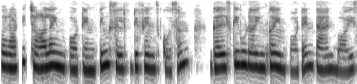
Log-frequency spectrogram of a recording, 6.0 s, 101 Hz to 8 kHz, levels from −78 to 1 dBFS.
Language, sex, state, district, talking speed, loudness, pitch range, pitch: Telugu, female, Andhra Pradesh, Anantapur, 140 wpm, -14 LUFS, 225-255 Hz, 240 Hz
